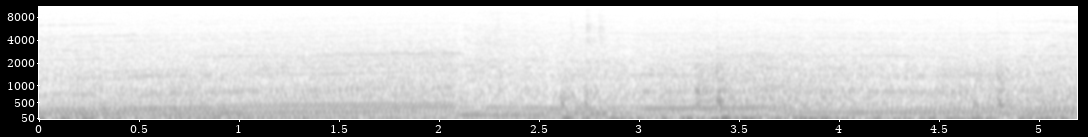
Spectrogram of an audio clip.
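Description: A racing car engine in Project Cars on the Nordschleife drones steadily in fourth gear at a constant pitch, with a faint scrape partway through.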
